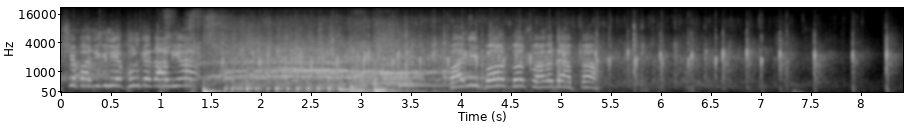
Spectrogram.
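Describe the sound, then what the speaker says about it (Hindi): A studio audience on a Hindi comedy talk show applauds loudly for a superstar guest in a sustained wash of clapping that thins into scattered separate claps. A host speaks over the applause. "पाजी के लिए खुल के तालियां।"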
